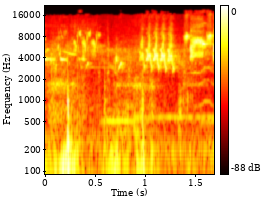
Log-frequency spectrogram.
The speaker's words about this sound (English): It is like a sea of grass around me. There's great waves of hills rising up, and the dawn light is just coming over the horizon. The birds, I mean, it's just crazy.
